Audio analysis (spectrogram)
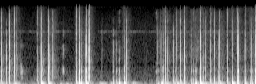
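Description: Long acrylic nails tap and scratch a white soft plastic squeeze tube of face wash cream, hollow and partly filled, which is then tilted in the hands. Irregular bursts of quick, dry clicks carry a hollow, low thud beneath bright ticking edges. After a brief near-silent pause, the tapping returns in a denser, steadier run.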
